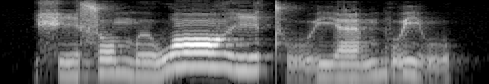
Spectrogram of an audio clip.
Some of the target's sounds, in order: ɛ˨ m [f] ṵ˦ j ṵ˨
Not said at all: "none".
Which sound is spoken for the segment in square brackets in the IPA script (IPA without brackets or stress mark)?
b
